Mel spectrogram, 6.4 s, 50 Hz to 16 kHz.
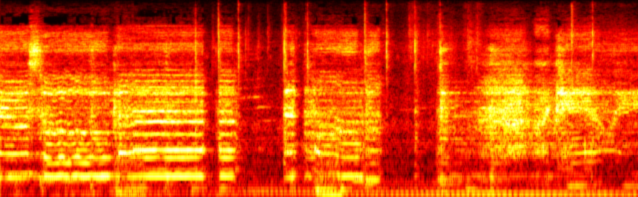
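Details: Sakura AV-502 integrated amplifier after repair of no main sound and no surround and center: music plays cleanly with no hum, crackle or dropouts; output is normal.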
